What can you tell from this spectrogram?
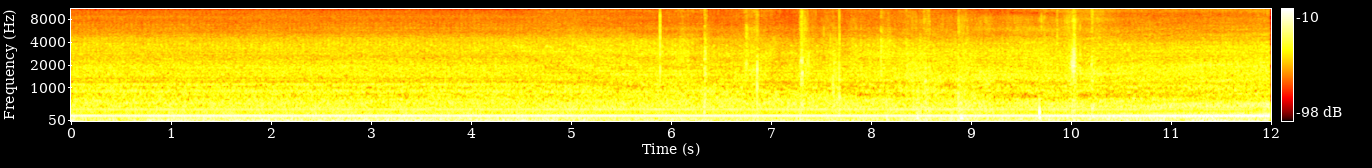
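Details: A steady low engine-like hum with a constant tone runs throughout, joined by a few faint scattered clicks and taps in the second half.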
